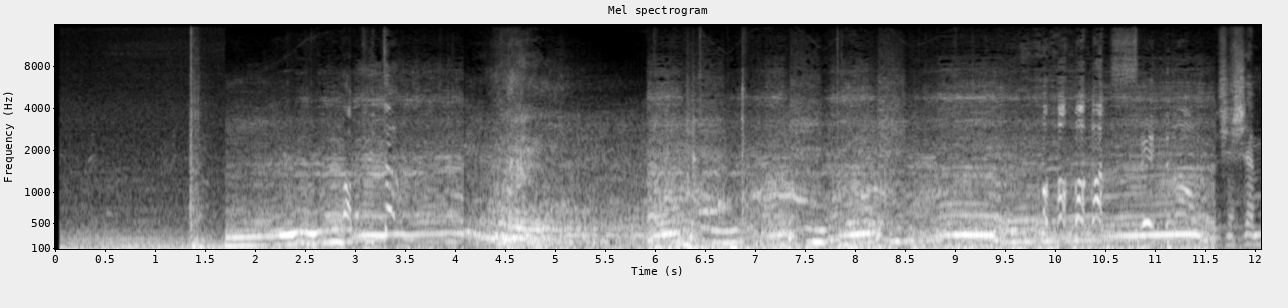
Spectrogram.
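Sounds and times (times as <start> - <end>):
car engine revving in cabin: 1.6 - 11.7.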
